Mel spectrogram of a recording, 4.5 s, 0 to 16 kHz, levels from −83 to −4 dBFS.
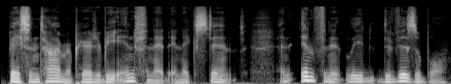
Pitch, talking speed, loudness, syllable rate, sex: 110 Hz, 160 wpm, -23 LUFS, 6.1 syllables/s, male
